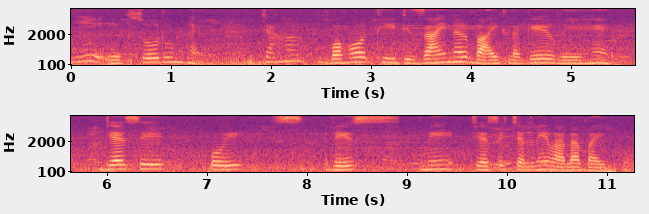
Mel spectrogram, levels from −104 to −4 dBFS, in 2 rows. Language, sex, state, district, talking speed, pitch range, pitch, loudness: Hindi, female, Uttar Pradesh, Budaun, 105 wpm, 180-225 Hz, 200 Hz, -19 LUFS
